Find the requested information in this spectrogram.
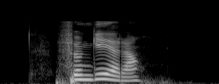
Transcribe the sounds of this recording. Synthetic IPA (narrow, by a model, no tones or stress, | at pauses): fɵŋɡeːɾa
